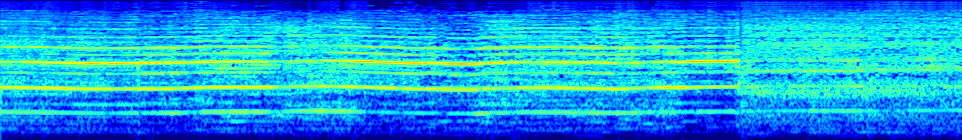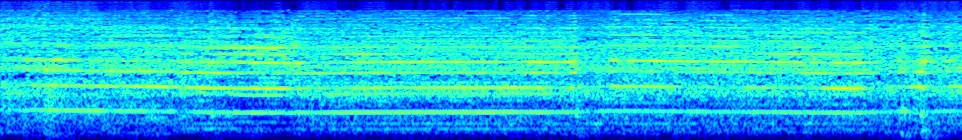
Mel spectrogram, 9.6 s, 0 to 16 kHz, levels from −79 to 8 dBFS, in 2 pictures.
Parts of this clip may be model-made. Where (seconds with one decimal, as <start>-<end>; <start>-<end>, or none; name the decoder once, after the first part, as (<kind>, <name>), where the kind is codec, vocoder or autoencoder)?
0.7-1.6 (codec, SNAC); 2.1-6.3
